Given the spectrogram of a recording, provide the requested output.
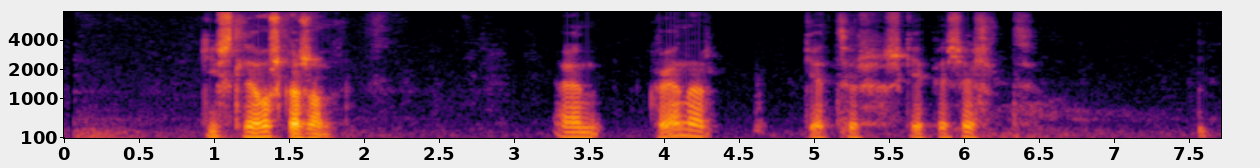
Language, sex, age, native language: Icelandic, male, 50-59, Icelandic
